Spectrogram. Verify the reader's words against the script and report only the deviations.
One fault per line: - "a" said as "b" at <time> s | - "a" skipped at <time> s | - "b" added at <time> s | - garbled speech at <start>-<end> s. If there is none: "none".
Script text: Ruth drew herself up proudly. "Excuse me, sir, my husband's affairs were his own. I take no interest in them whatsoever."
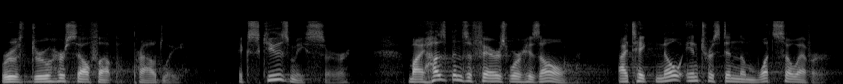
none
